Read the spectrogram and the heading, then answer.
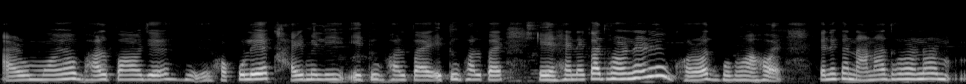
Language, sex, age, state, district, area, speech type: Assamese, female, 45-60, Assam, Dibrugarh, rural, spontaneous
